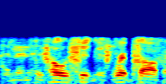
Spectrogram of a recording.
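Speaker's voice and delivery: ordinary talk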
